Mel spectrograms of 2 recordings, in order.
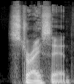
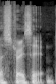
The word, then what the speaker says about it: Streisand: You might have been a little heavy on the second S. It's pronounced Streisand. I feel like this is that scene with Bradley Cooper in that Paul Thomas Anderson movie, Streisand, not Streisand.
